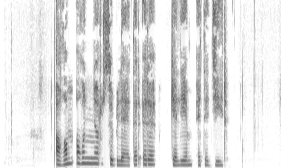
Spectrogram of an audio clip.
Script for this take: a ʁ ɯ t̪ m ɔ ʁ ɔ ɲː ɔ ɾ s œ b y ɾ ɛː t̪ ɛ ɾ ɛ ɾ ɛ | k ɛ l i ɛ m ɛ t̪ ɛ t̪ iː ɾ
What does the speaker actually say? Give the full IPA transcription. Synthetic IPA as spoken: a ʁ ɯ m ɔ ʁ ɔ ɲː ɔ ɾ s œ b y l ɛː t̪ ɛ ɾ ɛ ɾ ɛ | k ɛ l i ɛ m ɛ t̪ ɛ d̪ iː ɾ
